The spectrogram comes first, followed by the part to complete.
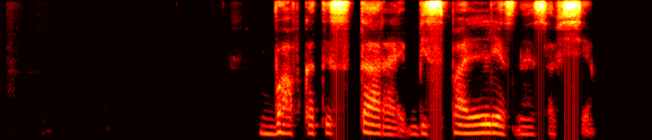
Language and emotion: Russian, angry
